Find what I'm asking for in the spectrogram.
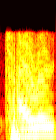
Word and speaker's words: Tyler: My name is Tyler, T-Y-L-E-R, and I'm calling from Bank of Cardiff. It's spelled C-A-R-D-I-F-F, as in Frank Frank.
